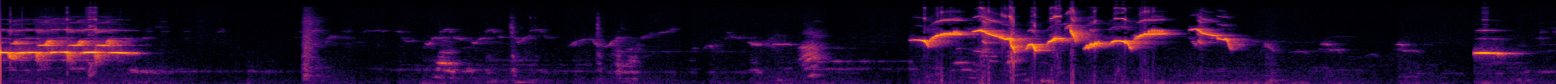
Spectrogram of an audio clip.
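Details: Oriental magpie-robin singing its fighting song to provoke rivals. It opens with a held, buzzy whistled note, has a quiet gap with scattered faint notes, then a loud two-second burst of fast, twisting whistles.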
